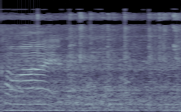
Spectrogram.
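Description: Steady low rumble of a train-running sound effect playing in a replica railway carriage, with a voice talking over it near the start.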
